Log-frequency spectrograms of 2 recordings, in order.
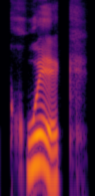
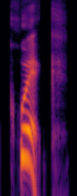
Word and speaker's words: quick: The word quick, it's not quick, but quick with that short I shadow it.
